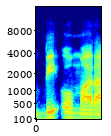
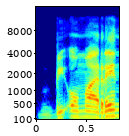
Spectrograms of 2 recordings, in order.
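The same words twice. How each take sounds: First: बी उमरा with an open "aa", no "n"; ending without tanween. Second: बी उमरिन closed off with an "in" sound; wrong tanween ending. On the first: Teacher showing the genitive example, बी उमरा ending in open "aa". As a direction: end बी उमरा on the vowel. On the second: Teacher warning children off kasra and tanween, बी उमरिन ending in "in". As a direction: finish बी उमरिन on "i" plus "n". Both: Shown as a demonstration. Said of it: "बी उमरिन नहीं पढ़ना".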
